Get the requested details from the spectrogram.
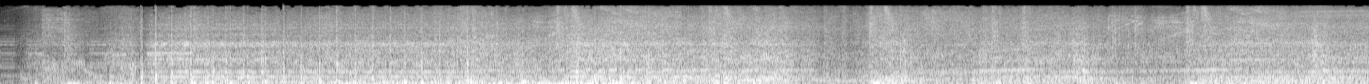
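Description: Several car engines roar and rev loudly.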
